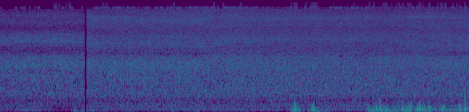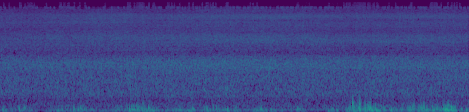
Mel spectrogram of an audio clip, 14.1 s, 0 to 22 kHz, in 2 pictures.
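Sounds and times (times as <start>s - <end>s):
waterfall rushing: 0.0s - 14.0s
wind rumble on microphone: 5.5s - 14.0s.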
